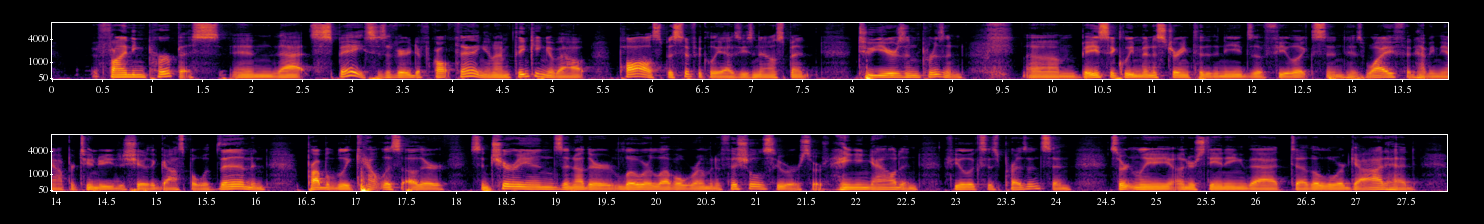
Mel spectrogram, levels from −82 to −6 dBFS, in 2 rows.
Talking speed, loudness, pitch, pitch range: 160 wpm, -23 LUFS, 95 Hz, 85-105 Hz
